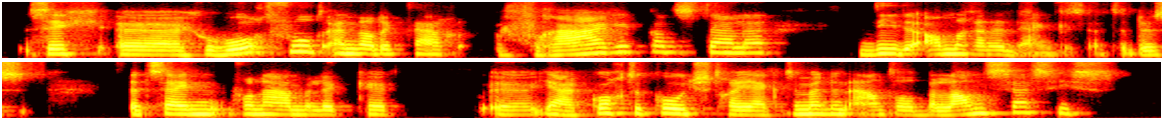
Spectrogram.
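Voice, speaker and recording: A woman at medium pitch speaks at a moderate pace. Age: 40s. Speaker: balance coach. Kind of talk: interview. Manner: hesitant, many filler sounds.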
